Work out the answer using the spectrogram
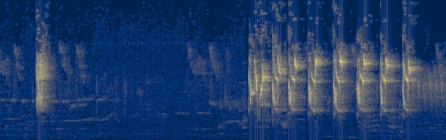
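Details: Lovebird chattering: one loud high squeak, a pause with faint twittering, then a run of about nine harsh high chirps repeated roughly three per second.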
